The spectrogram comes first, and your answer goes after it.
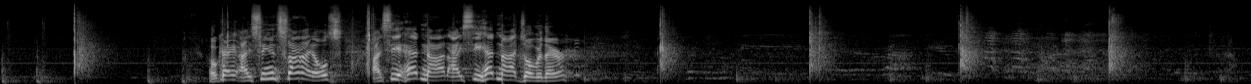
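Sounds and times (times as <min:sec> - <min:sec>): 
foot stomps and hand claps: 0:00.0 - 0:02.4, 0:06.6 - 0:06.8, 0:08.1 - 0:08.4, 0:09.2 - 0:12.5
speech: 0:02.1 - 0:05.8
small crowd murmuring and chuckling: 0:08.9 - 0:12.5.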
